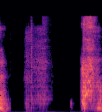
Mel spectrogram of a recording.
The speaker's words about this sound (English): Man, you even get to hear me cough.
